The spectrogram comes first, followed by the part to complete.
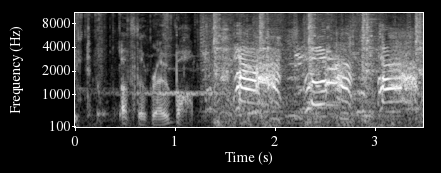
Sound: screaming

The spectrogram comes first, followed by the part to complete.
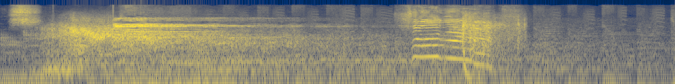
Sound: intense hit

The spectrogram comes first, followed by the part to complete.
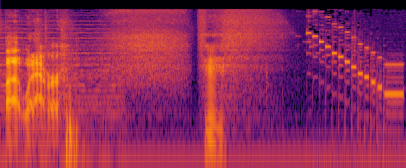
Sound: breathing

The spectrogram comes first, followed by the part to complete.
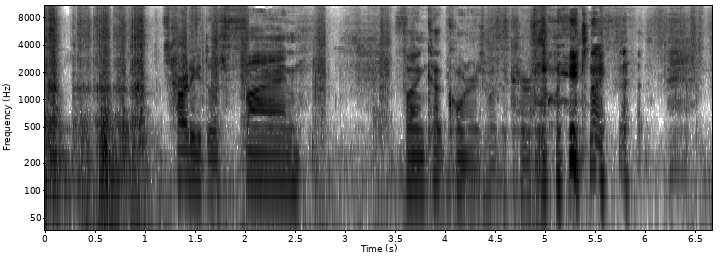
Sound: chuckles to self

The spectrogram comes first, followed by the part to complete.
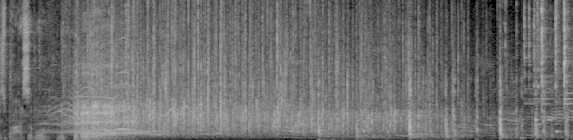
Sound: audience applauding; laughing; energetic music

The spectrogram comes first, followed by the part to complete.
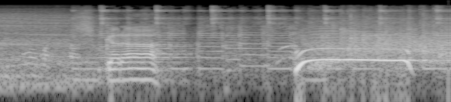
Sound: speaking Japanese

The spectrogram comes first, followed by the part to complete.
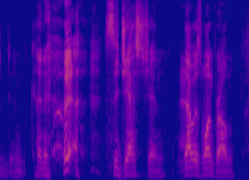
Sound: chuckle

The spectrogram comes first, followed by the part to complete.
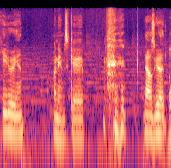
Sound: laughs

